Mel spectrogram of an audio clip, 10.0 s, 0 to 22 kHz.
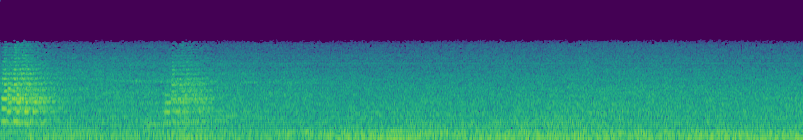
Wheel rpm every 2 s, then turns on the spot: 0, 0, 0, 0, 0.
none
